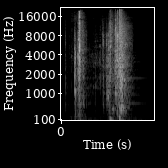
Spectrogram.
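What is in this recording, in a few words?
Weapon anti material rifle reload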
